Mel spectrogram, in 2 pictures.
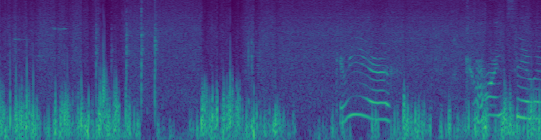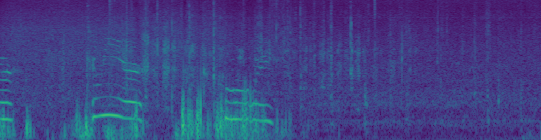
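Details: Alaskan Malamute puppies, six and a half weeks old, from parents Andy and Clara: a run of short, arched, wavering whines and yips in the middle, mixed with rustling and handling noise, then fading quiet.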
